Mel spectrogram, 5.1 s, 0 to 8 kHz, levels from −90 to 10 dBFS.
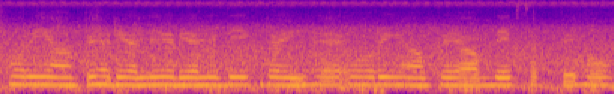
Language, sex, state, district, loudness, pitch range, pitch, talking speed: Hindi, female, Haryana, Jhajjar, -16 LUFS, 200-210 Hz, 205 Hz, 175 wpm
